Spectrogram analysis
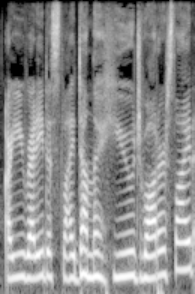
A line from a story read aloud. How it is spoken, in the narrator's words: asked Rachel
